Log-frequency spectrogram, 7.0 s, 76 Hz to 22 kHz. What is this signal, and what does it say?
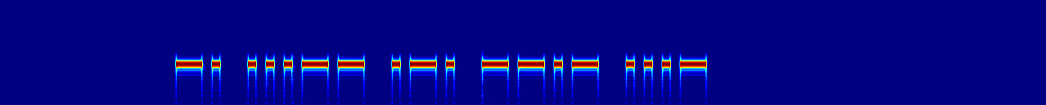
Morse code, heard as a keyed tone, about 20 wpm, 700 Hz. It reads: N3RQV
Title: USA Call Signs - 5 Characters - Repeated 3x - 20wpm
